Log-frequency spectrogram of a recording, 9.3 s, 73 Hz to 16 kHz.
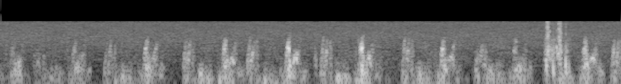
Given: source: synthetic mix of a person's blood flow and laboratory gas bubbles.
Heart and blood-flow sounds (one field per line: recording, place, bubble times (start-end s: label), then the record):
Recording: Doppler ultrasound of blood flow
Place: precordium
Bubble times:
8.15-8.56 s: bubbles
From the record:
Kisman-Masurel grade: 212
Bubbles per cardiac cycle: several, 3 to 8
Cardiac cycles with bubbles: 1 to 10%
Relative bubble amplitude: moderate (0.250 to 0.450)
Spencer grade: 1 (occasional bubble signal discernible with the cardiac motion signal, with majority of cardiac periods free of bubbles)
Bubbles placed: only in the low amplitude regions of the cardiac cycle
